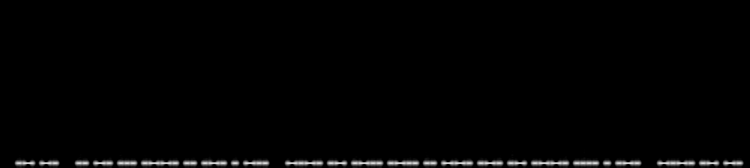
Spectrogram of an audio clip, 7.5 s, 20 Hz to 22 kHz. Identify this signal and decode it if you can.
Morse code, heard as a keyed tone, about 40 wpm, 700 Hz. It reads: AN INSPIRED CALLIGRAPHER CAN
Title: Pangram Challenge v2 - 40wpm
